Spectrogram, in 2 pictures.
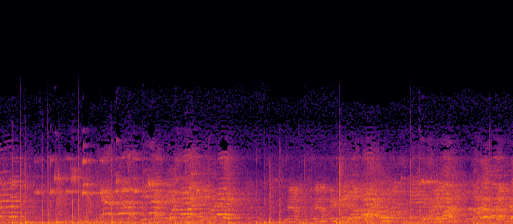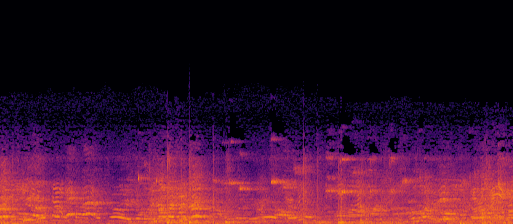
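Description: A crowd of spectators chatters and cheers nearby.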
